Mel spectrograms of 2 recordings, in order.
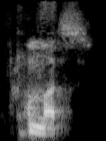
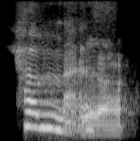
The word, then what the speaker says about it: hummus: humus is I think the proper way to say it in humus humus okay hus i w to make sure I say it correctly it's almost like hum like like hum almost but even like it's hard to say it's a it's a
